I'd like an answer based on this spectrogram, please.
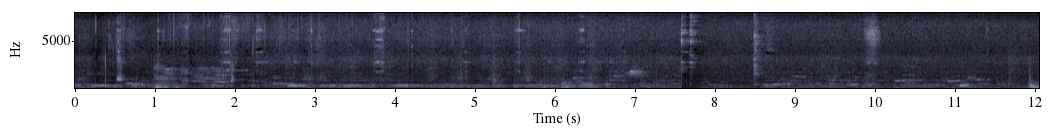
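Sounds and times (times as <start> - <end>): flatbread sizzling on griddle: 0.0 - 12.0
metal spatula clicks: 0.4 - 5.7.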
